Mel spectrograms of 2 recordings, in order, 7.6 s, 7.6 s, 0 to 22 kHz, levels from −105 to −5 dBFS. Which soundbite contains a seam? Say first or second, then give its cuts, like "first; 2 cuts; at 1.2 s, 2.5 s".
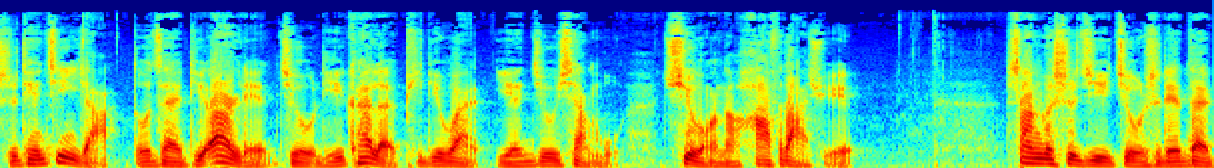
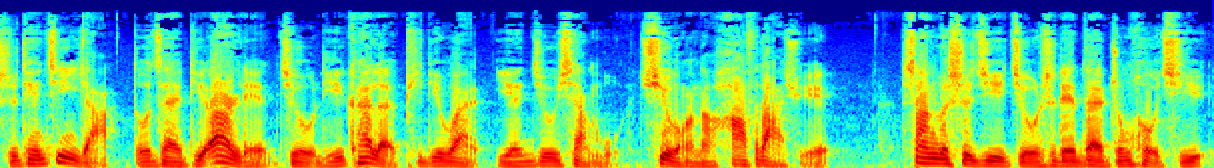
second; 2 cuts; at 3.9 s, 5.5 s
